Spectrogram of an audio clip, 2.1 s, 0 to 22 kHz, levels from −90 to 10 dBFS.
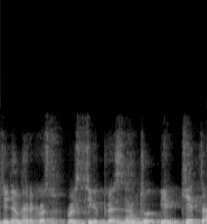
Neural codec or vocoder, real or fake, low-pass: autoencoder, 48 kHz, 32 numbers a frame, DAC-VAE, trained on Japanese speech; fake; 10.8 kHz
